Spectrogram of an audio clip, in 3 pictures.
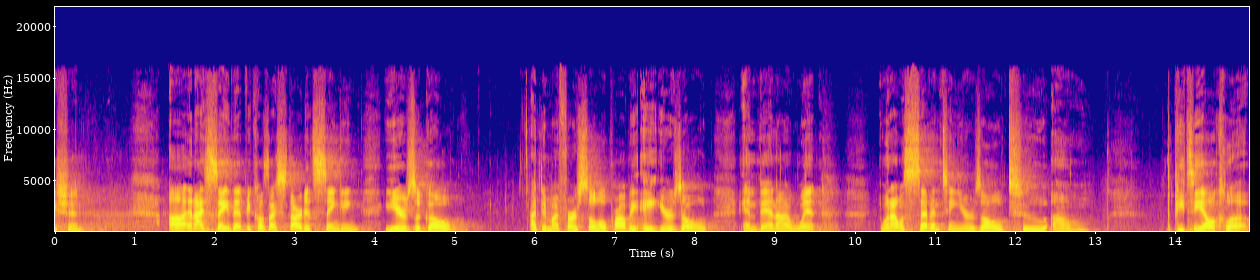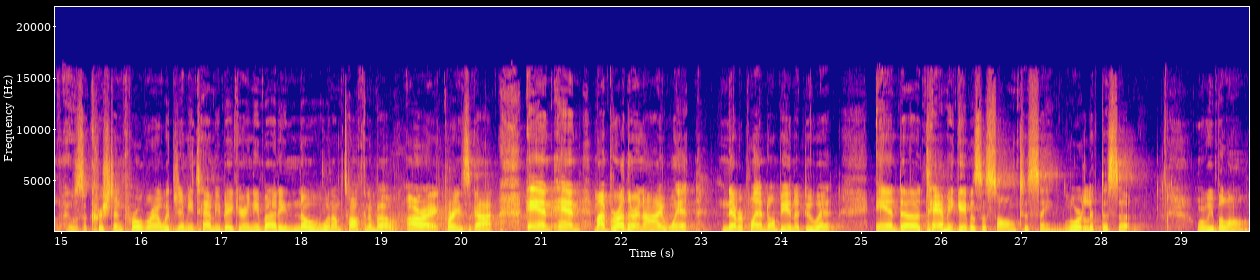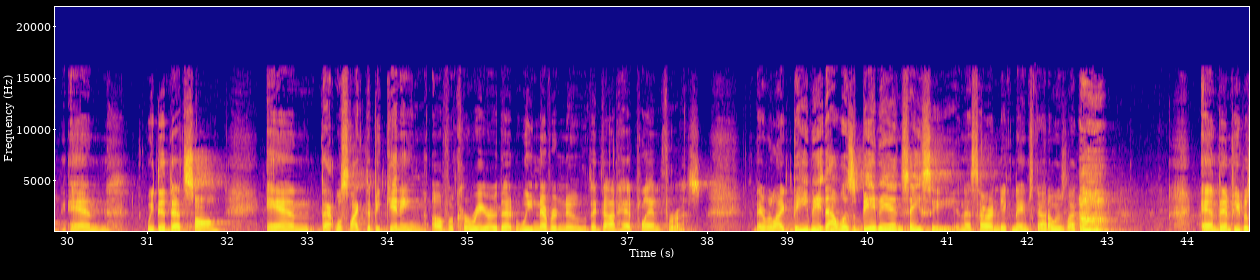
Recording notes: Live at our April 2021 Grove, wrapping our eight year of live gatherings.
